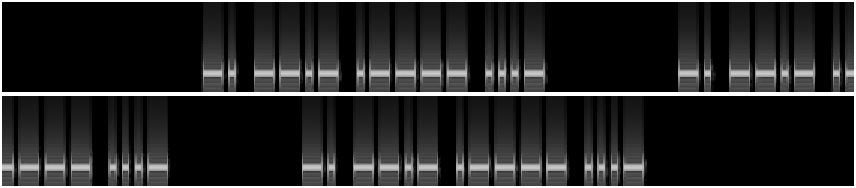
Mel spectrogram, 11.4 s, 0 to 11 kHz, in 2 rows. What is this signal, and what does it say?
Morse code, heard as a keyed tone, about 28 wpm, 700 Hz. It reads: NQ1V NQ1V NQ1V
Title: USA Call Signs - 4 Characters - Repeated 3x - 28wpm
